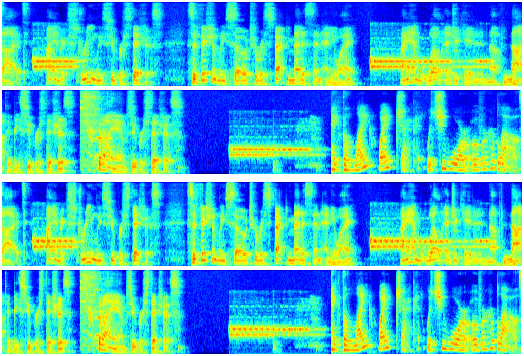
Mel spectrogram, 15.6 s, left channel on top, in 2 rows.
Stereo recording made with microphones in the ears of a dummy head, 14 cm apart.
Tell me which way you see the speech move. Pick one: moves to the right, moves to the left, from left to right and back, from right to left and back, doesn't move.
doesn't move.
